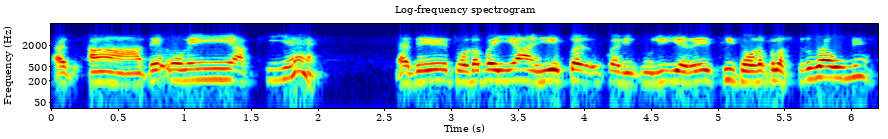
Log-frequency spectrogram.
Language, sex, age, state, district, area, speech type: Dogri, female, 45-60, Jammu and Kashmir, Reasi, urban, conversation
